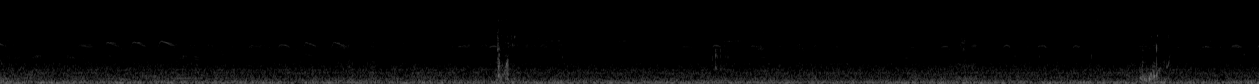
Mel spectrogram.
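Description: Faint bird calls: runs of short, high peeps at about four or five a second, and two louder single calls, about five seconds in and near the end, over a steady low rumble.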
